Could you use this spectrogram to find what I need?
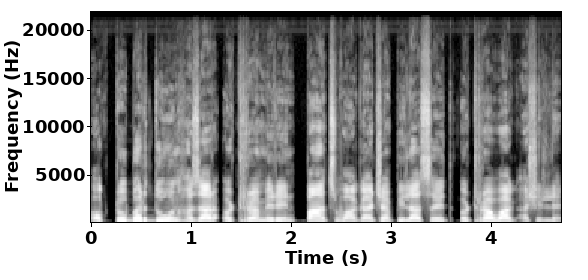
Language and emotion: Goan Konkani, neutral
